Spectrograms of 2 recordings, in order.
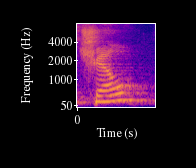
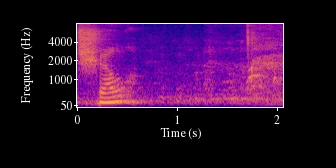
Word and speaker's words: Kjell: go my name is chell it's chell it's norwegian spelled k-j-e-l-l pronounced shell yeah i know that's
